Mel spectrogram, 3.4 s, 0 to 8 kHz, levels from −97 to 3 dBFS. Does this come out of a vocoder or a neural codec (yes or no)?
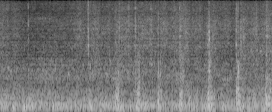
yes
